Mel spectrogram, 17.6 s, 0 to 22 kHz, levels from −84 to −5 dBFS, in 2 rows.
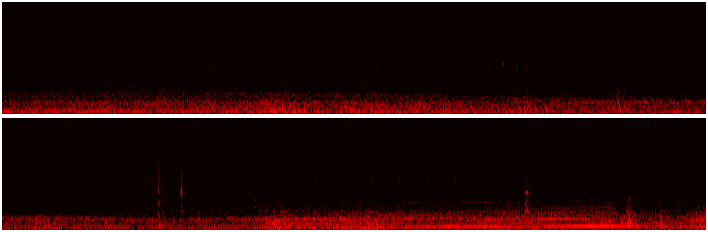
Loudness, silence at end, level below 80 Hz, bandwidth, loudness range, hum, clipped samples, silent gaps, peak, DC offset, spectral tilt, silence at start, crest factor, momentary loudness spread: -65 LUFS; 0 s; -70 dBFS; 9.6 kHz; 8 LU; none; under 0.1%; none; -46 dBFS; under 0.1%; -7.5 dB/octave; 0 s; 18 dB; 9 LU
